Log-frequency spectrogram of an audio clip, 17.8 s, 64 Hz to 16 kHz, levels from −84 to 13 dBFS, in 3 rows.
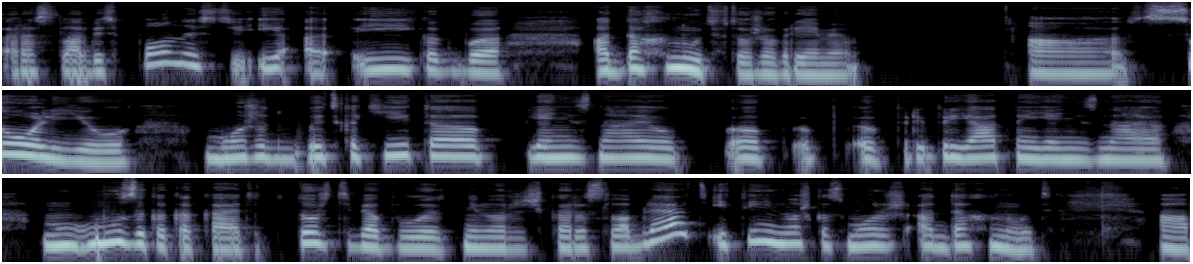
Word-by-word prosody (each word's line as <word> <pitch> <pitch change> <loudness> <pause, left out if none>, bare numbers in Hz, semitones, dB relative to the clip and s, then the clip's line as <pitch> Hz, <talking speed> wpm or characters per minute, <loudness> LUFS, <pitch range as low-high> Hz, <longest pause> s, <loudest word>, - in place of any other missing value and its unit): расслабить 170 0 -4
полностью 265 -3 -2
и, 210 -1 0
э, 200 -2 -4
и 195 0 +1
как 180 -2 -4
бы 165 -2 +1 0.4
отдохнуть 185 +1 +5
в - - -18
то 150 -3 -3
же 150 0 -3
время. 140 -2 -3 0.8
А, 155 -1 -3
с - - -1
солью, 165 -11 +4 0.3
может 190 0 +1
быть, 195 +2 -1
какие-то, 205 -1 +1 0.2
я 195 0 +3
не 190 0 +4
знаю, 190 -1 -1 0.2
э 185 -1 +1
эп 175 - -9 0.2
эп 165 -2 -2
при 180 0 -5
приятные, 190 -1 +1
я 175 - 0
не 175 -1 -1
знаю, 170 -1 -2 0.3
му 195 +1 +5
музыка 210 -6 +6
какая-то 155 -2 -3 0.2
тоже 225 -2 +3
тебя 180 -4 0
будет 165 -2 -3
немножечко 165 -1 -2
расслаблять, 210 - +1
и 200 - -2
ты 225 +6 -3
немножко 215 -5 +2
сможешь 185 0 -2
отдохнуть. 175 -4 -2 0.5
А, 160 -2 -1
185 Hz, 145 wpm, -23 LUFS, 165-200 Hz, 0.8 s, музыка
